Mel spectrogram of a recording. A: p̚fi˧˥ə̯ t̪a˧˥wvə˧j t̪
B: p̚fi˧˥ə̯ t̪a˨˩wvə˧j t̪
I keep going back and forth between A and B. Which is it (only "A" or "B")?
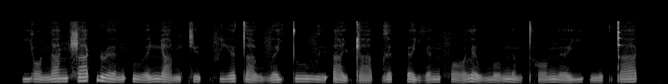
B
